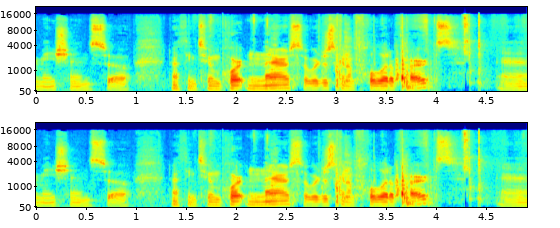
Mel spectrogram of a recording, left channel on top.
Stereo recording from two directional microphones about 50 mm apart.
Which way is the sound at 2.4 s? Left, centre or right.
Left.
